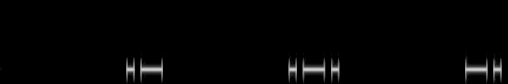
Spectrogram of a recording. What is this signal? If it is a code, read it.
Morse code, heard as a keyed tone, about 17 wpm, spaced as for 6 wpm, 700 Hz. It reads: ARN
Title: 6x Character Spacing - Top 500 Words - 17wpm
